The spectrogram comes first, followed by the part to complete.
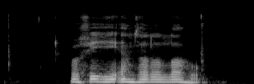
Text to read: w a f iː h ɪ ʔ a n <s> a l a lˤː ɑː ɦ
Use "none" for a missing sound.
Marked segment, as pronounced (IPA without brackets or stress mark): z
